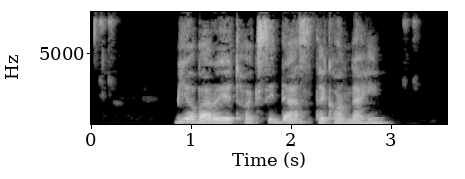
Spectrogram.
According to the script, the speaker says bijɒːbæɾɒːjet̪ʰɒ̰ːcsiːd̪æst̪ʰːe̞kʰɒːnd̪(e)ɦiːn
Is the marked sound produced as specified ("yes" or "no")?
no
